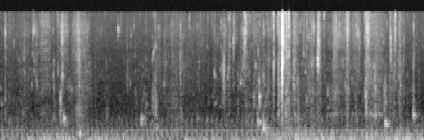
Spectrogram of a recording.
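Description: Small boat at sea: a steady low rumble with a faint hum, water trickling, and scattered small knocks and clicks, one sharper click about three and a half seconds in.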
